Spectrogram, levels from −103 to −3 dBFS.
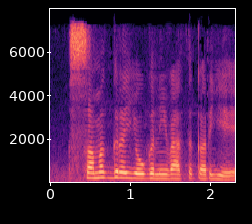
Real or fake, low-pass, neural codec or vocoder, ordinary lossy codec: real; 7.2 kHz; none; AAC, 32 kbps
